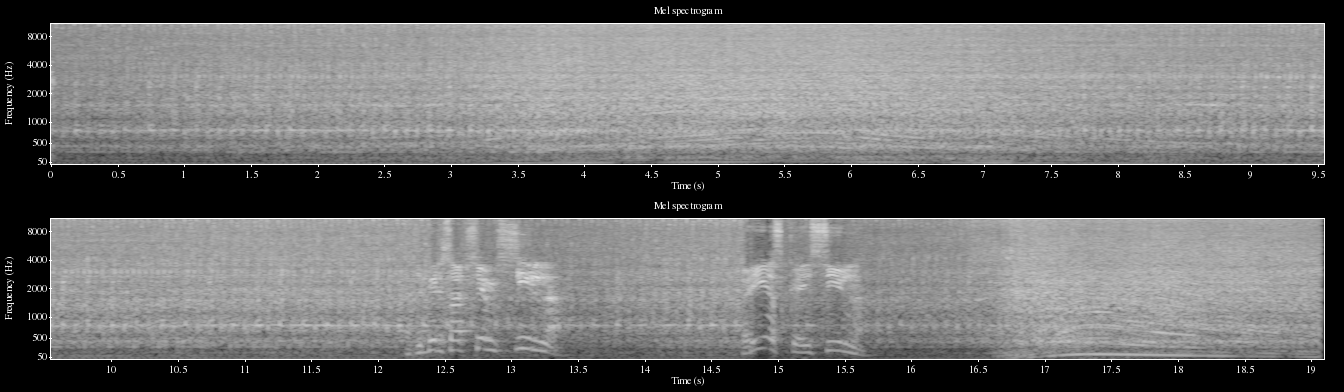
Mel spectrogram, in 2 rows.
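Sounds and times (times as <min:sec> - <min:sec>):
engine knock at idle: 0:00.0 - 0:18.1
petrol engine revving: 0:00.0 - 0:19.0.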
